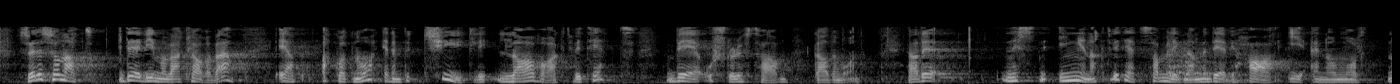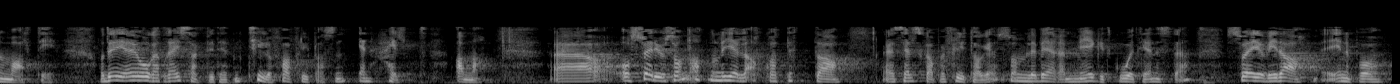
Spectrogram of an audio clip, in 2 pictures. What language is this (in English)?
Norwegian Nynorsk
